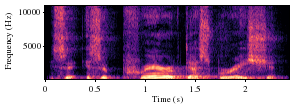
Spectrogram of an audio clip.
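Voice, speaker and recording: A man delivering a sermon from the pulpit, earnest and storytelling, swelling into emphatic pleas. His voice sits a little high for a man. The sound rings with the long reverb of a big church sanctuary. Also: moderate pace. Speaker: pastor.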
